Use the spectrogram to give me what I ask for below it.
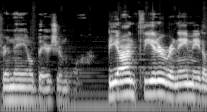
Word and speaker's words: Auberjonois: "People, you're gonna have to learn how to pronounce my name. It's Rene Auberjonois."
